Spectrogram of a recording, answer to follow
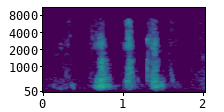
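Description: Three short, faint breathy puffs from a person, like a stifled laugh or snorts through the nose, starting a little way in.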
